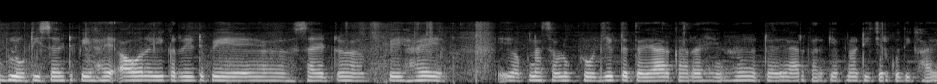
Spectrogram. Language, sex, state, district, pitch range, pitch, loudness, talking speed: Hindi, female, Uttar Pradesh, Muzaffarnagar, 175-185 Hz, 180 Hz, -17 LUFS, 175 wpm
